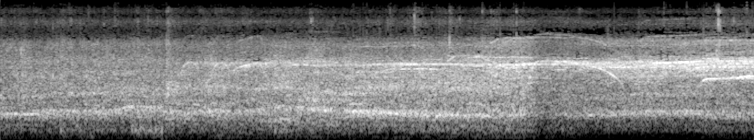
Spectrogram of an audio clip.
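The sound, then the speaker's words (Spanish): A large football stadium crowd chants an insult about Courtois in a sustained, dense roar of many voices, while others in the stands try to hush them; the noise stays loud and steady throughout. “Y luego, este grito de Courtois, estaba enlazando con el derbi, de Griezmann, muérete, que es el mismo grito que escuchamos la semana pasada en el derbi, en Anoeta.”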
